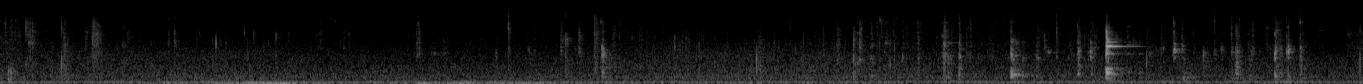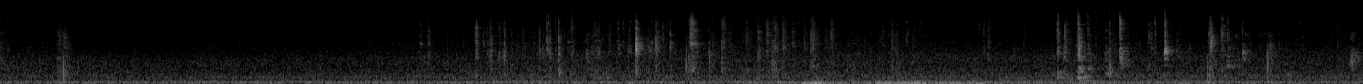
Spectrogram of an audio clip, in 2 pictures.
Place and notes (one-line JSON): {"title": "Lipa, Kostanjevica na Krasu, Slovenia - Ice falling from tower", "date": "2020-12-03 10:17:00", "description": "Ice falling down from tv, radio antena tower on mount Trstelj, Slovenia 3.12.2020. In the background you can hear cracking sleet on a bush.\nRecorded with Sounddevices MixPre3 II and Sennheiser ME66, HPF60hz.", "latitude": "45.86", "longitude": "13.70", "altitude": "629", "timezone": "Europe/Ljubljana"}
